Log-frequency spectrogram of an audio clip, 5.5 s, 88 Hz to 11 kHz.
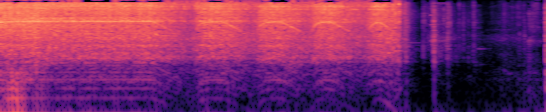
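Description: During a 2JZ engine build, a ratchet drives a bolt down into threads, giving a loud, rapid, buzzing clicking run that stops abruptly, followed by a few faint handling noises.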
